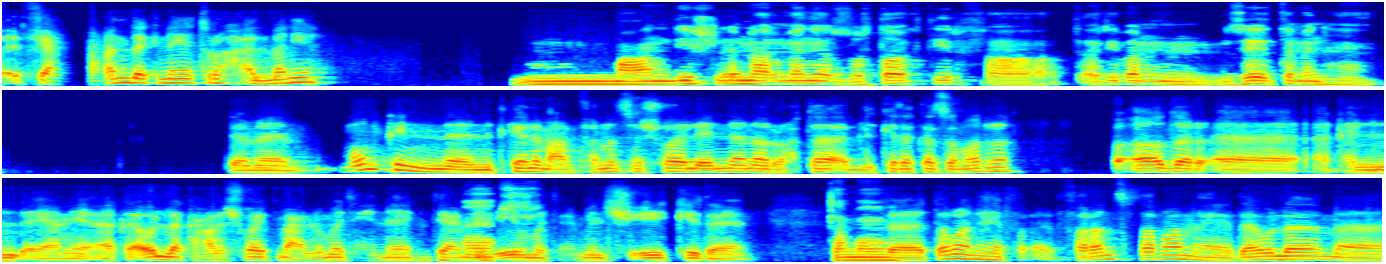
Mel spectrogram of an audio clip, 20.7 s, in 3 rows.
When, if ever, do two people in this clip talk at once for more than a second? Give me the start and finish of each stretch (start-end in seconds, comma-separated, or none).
none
